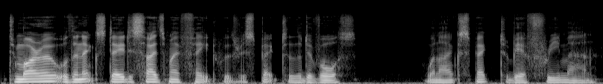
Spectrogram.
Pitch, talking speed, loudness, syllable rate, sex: 105 Hz, 220 wpm, -18 LUFS, 5.6 syllables/s, male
